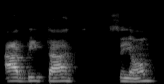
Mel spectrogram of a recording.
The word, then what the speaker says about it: habitación: So your television, la televisión, la decisión, la conversación, the conversation, la, the H is silent, la habitación, la ciudad, city, la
